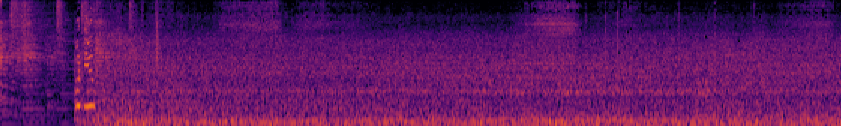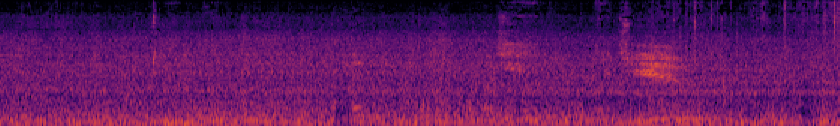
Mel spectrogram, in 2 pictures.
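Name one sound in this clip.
A car engine and tyres rumble steadily on a highway, heard from inside the car.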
